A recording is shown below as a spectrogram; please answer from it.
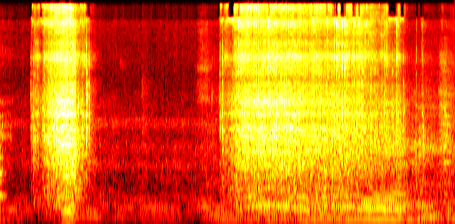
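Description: A sewing machine stitches a blouse lining: one short run, a brief pause, then a longer steady run of close, rapid stitching.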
